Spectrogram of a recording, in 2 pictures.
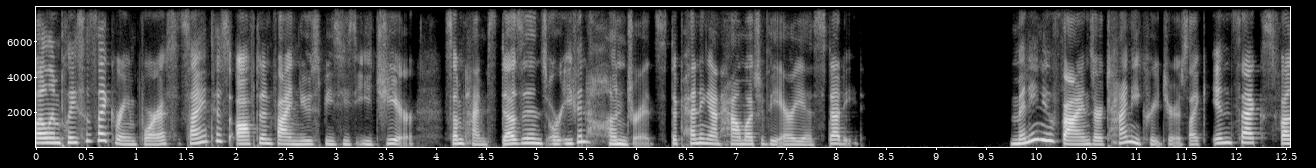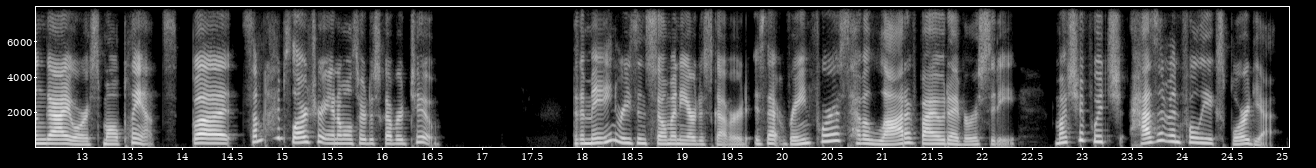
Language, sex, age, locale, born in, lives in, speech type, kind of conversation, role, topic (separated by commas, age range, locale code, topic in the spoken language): English, female, 25-29, en-US, United States, United States, read, expert-assistant, expert, Why do some plants and animals go extinct?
